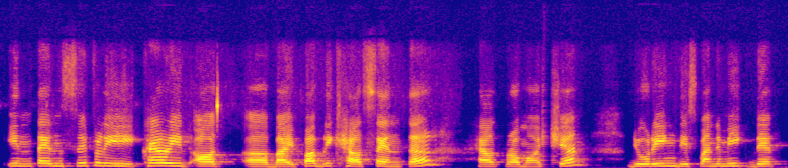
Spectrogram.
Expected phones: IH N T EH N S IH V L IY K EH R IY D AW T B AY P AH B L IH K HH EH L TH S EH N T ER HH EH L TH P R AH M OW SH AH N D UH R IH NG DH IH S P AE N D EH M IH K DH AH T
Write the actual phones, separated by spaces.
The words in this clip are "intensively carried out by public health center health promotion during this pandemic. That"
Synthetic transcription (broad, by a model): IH N T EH N S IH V L IY K EH R IY D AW T B AY P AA B L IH K HH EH L T S EH N T ER HH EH L T P R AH M OW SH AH N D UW R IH NG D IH S P AE N D EH M IH K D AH T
